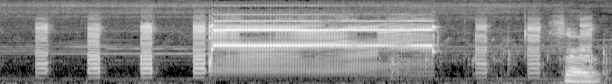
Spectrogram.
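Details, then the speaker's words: Electronic refrigerant leak detector tested on an aluminum evaporator coil at zero PSI, then with a little gas added: slow steady beeps jump to a continuous high shriek at the leak, then reset. Refrigerant leak alarm. "that's what it does when it turns the leak hit your buttons reset it keep in mind we're on zero PSI on this coil"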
